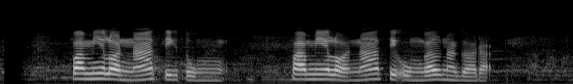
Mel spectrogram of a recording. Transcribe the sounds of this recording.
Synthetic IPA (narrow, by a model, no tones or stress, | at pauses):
pamilɔna | pamilɔnat̪iʔuŋɡalnaɡaɾa̰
